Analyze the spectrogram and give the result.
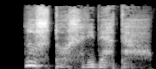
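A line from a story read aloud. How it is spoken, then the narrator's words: Whispered. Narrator (Russian): прошептал он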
